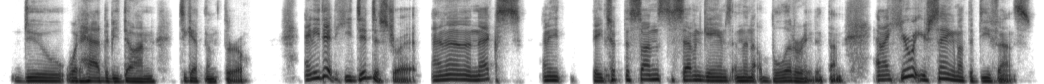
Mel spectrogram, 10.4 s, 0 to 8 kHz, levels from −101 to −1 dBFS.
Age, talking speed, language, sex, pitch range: 30-49, 245 wpm, English, male, 115-160 Hz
